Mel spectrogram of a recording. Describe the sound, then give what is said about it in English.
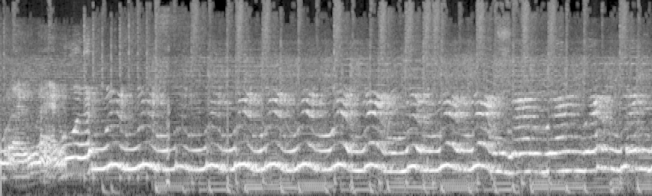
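A dog howls steadily, mimicking a siren it hears, its voice rising and falling in a wavering, siren-like wail that carries through the whole stretch, with a low rumbling hum underneath. “Mimicking the siren.”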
